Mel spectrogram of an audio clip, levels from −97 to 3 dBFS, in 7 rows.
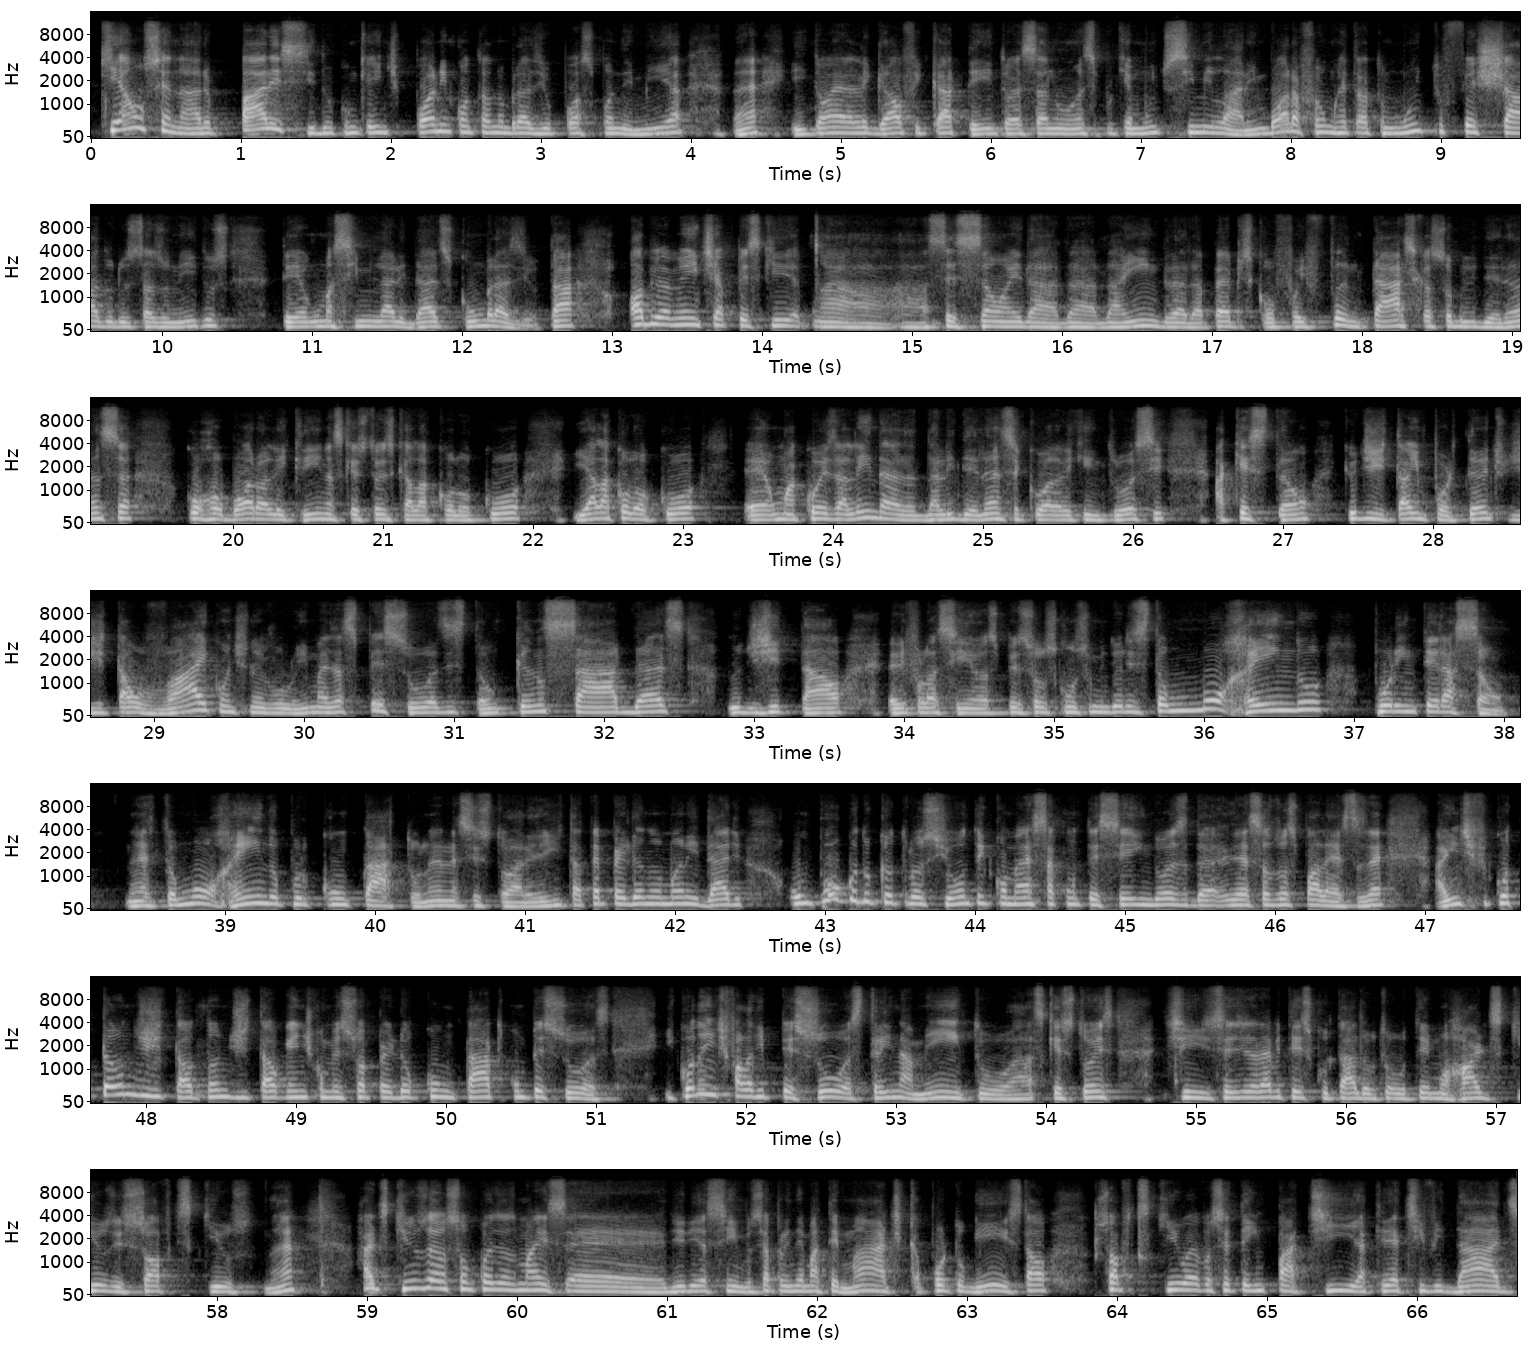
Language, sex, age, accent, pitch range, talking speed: Portuguese, male, 50-69, Brazilian, 140-175 Hz, 185 wpm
